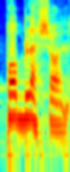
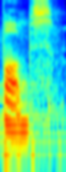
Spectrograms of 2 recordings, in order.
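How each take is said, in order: First: The word is said in full, every syllable. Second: The word is clipped to one short syllable. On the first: The speaker calls it right. "just say the whole word" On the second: The speaker calls it wrong. "Don't like I I- like pobs"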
